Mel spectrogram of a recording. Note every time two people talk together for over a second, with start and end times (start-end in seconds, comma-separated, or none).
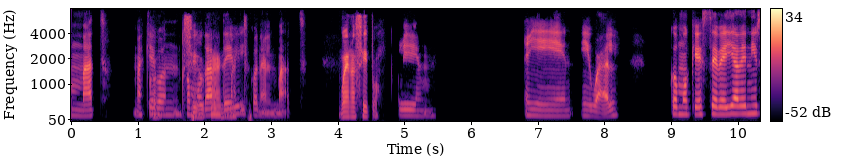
1.1-2.6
